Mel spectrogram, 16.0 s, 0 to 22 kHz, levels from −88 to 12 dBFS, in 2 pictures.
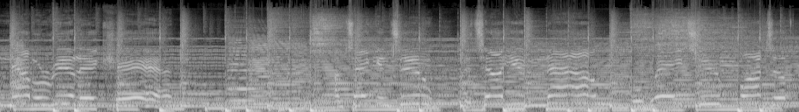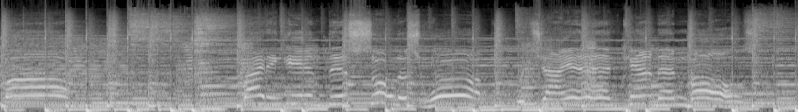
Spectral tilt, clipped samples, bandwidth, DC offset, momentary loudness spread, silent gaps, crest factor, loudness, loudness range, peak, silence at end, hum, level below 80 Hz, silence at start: -4.5 dB/octave; 2%; over 20 kHz; under 0.1%; 2 LU; none; 8 dB; -8 LUFS; 1 LU; 0 dBFS; 0 s; none; -16 dBFS; 0 s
